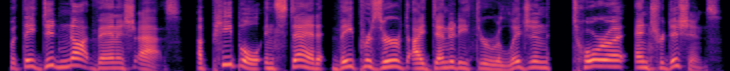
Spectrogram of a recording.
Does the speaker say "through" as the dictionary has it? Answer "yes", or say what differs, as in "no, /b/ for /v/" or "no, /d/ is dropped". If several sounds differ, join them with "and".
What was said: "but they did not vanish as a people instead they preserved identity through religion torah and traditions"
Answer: yes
